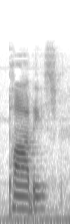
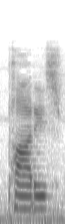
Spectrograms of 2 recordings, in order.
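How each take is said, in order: No difference in how they are said.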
